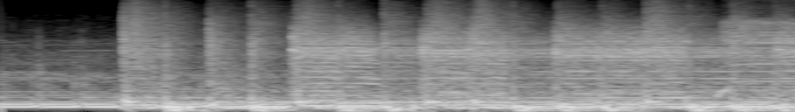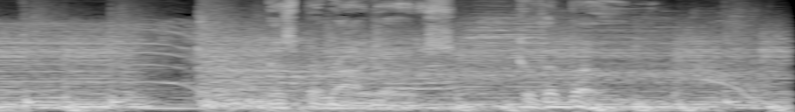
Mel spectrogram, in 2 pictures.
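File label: doblaje, French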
